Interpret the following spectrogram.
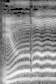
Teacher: Ra huruf takrir, maksimal getarannya 2. Yura, ada alif mad kemudian ketemu dengan hamzah menjadi mad wajib muttasil, panjang minimal 4 harakat, maksimal 5.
